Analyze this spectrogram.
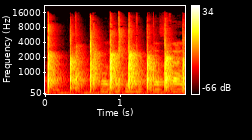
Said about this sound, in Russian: Аплодисменты людей, которых уже давно нет живых.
